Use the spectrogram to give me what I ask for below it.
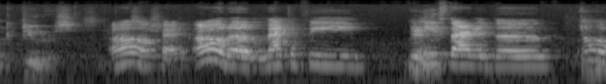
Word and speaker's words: McAfee: um john say his last name for me mcafee oh yeah magazine all right i said it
